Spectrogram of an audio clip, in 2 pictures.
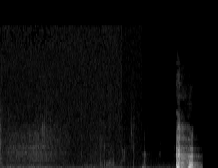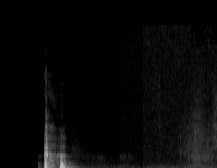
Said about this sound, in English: I fake a gentle cough to give you something to focus on.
